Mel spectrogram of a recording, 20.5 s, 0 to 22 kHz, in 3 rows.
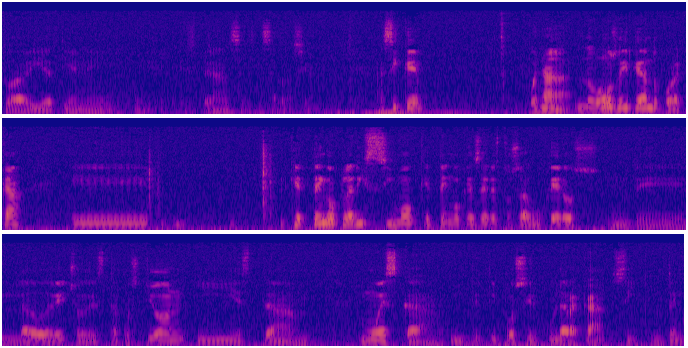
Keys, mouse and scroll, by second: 0.0 ctrl+r, 0.8 click, 3.2 click, 8.6 a, 9.8 z.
